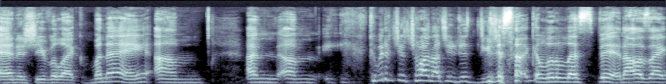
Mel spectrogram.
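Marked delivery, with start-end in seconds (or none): 0.9-6.2 put-on halting, high-pitched British accent with ums. Retelling what a co-actor said about spitting: imitating Courtney in British accent. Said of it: "why is Courtney British now?".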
